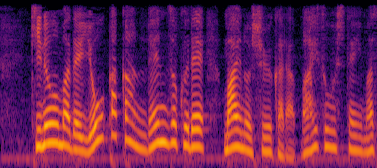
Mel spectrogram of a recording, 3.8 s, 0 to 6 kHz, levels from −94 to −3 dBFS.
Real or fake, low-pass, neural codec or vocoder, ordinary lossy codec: real; 5.4 kHz; none; Opus, 64 kbps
